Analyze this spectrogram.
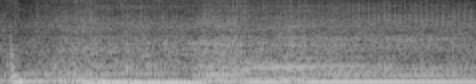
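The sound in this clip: Steady engine drone of a small boat heading out across the Naardermeer with a reed cutter, a loud, even, low humming rumble with layered harmonic tones held throughout, no voices.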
